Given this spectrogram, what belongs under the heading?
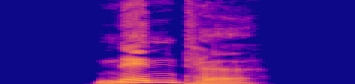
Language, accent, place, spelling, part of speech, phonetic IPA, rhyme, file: German, Germany, Berlin, nennte, verb, [ˈnɛntə], -ɛntə, De-nennte.ogg
- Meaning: first/third-person singular subjunctive II of nennen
